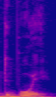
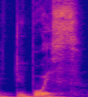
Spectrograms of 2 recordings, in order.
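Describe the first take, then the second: First: The name is said with a European pronunciation. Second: The name is said with an American pronunciation. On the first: "Europeans say Du Bois" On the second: "all Americans say Du Bois"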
